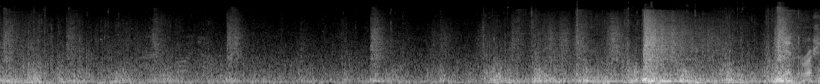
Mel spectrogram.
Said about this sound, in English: Artillery is absolutely pounding these poor Russians.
